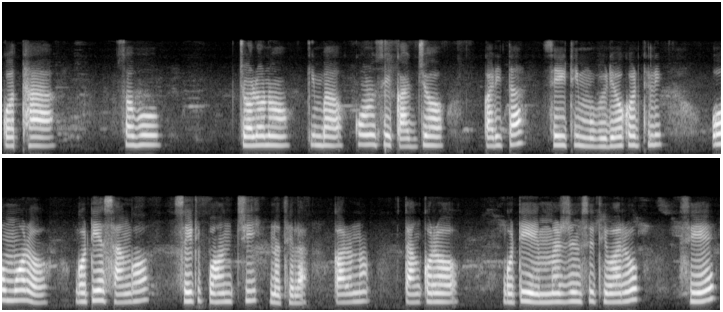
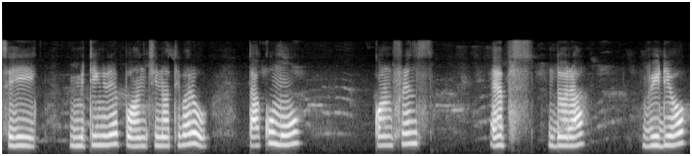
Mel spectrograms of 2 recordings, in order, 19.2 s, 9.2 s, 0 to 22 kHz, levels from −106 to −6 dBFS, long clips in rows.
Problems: constant background noise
